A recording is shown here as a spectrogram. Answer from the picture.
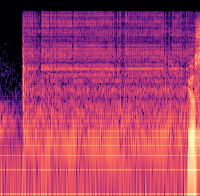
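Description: Induction coil switched on with a click just after the start, then buzzing steadily as its interrupter switches on and off to build the high voltage for a cathode ray tube.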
